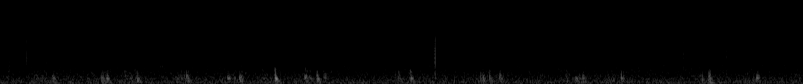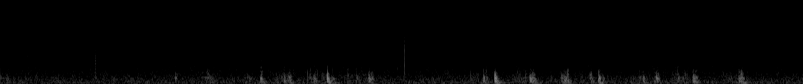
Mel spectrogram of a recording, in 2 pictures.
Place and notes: Bourguignons, France - Mole digging
This strange recording is simply a mole digging a tunnel. I saw a mound moving, so walking very cautiously, I put a contact microphone into the mound... and I heard it was working. Great ! As this, you can hear it digging (very deaf small sound) and after pushing the clay outside (noisy clay movements). And again and again and again. At the end of the recording, the microphone made a jump into the mound, collapsing !
2 August 2017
